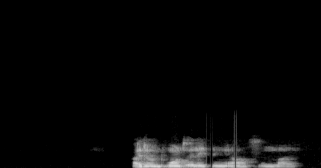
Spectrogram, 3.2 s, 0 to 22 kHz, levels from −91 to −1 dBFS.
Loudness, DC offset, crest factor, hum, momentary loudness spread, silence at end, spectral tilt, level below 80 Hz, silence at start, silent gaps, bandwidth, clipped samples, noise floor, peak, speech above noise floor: -25 LUFS; under 0.1%; 20 dB; none; 10 LU; 0.25 s; -4 dB/octave; -72 dBFS; 1.35 s; none; 4.1 kHz; under 0.1%; -86 dBFS; -8 dBFS; 62 dB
